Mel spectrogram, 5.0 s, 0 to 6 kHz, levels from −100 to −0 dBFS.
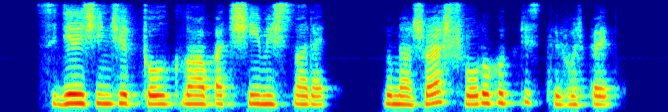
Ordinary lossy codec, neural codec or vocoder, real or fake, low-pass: Opus, 64 kbps; codec, 16 kHz, 0.5 kbps, X-Codec, HuBERT features, trained on LibriSpeech; fake; 5.4 kHz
